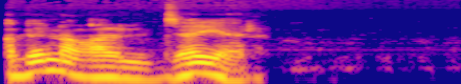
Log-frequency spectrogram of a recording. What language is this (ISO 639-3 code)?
kab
